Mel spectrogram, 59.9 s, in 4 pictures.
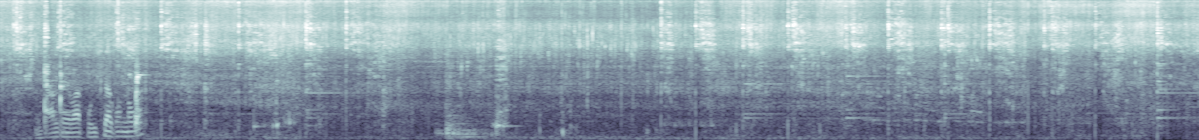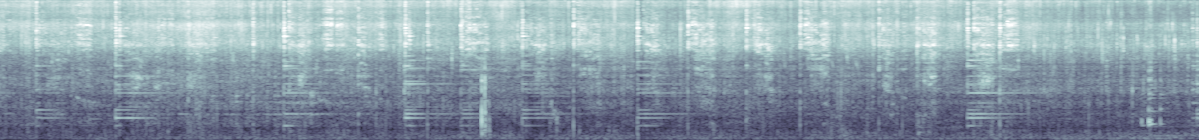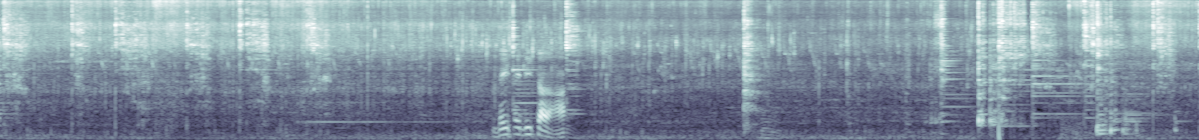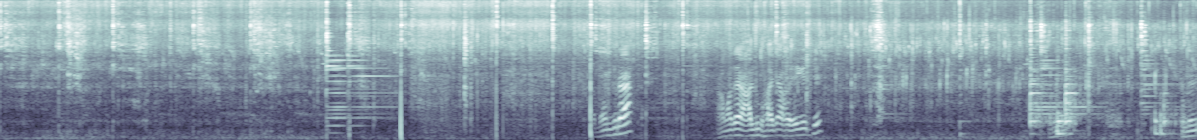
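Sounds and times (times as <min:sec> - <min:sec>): metal spatula scraping pan: 0:00.0 - 0:28.1, 0:28.7 - 0:35.2, 0:41.6 - 0:56.4, 0:57.0 - 0:59.9
vegetables sizzling in oil: 0:00.0 - 0:59.9.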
